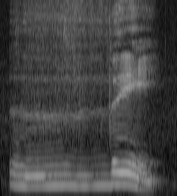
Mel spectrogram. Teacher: try to pronounce it the with the long E sound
